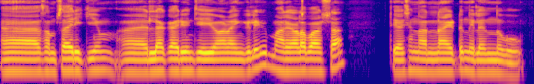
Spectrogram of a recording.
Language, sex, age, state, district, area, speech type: Malayalam, male, 60+, Kerala, Wayanad, rural, spontaneous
